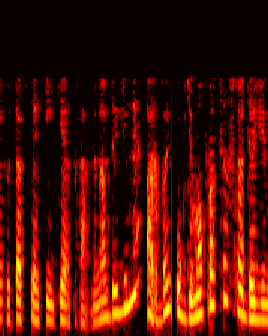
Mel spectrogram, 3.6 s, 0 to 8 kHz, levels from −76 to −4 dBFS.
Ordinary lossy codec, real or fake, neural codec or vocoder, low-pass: AAC, 16 kbps; real; none; 7.2 kHz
